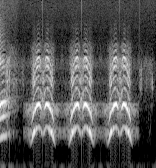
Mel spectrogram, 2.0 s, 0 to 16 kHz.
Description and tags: Flowers Like to Scream 19
vocal, screaming, stupid, psycho, yelling, noise, very-embarrassing-recordings, not-art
